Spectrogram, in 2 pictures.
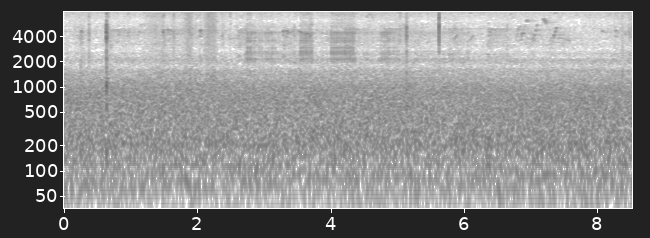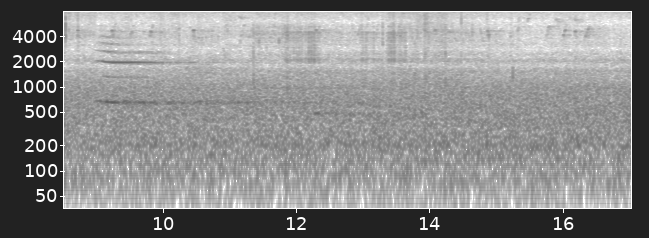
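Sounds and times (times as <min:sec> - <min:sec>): faint steady high tone: 0:06.3 - 0:13.0
distant freight train rumble: 0:07.6 - 0:13.3.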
